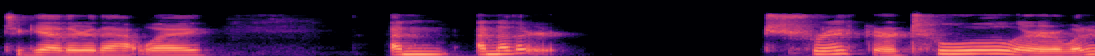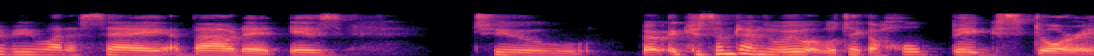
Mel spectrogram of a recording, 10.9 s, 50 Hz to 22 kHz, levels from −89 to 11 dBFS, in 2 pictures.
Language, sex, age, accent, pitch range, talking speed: English, female, 30-49, American, 155-195 Hz, 150 wpm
